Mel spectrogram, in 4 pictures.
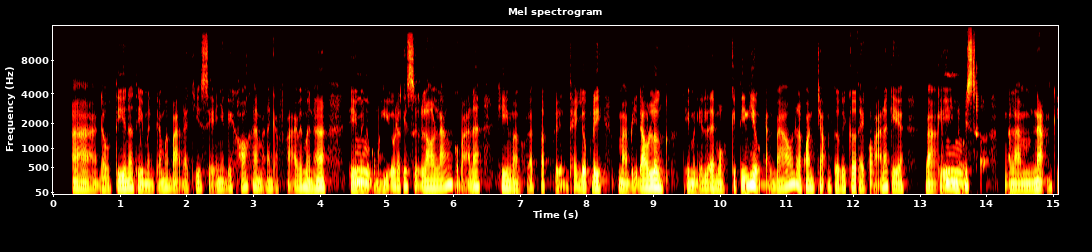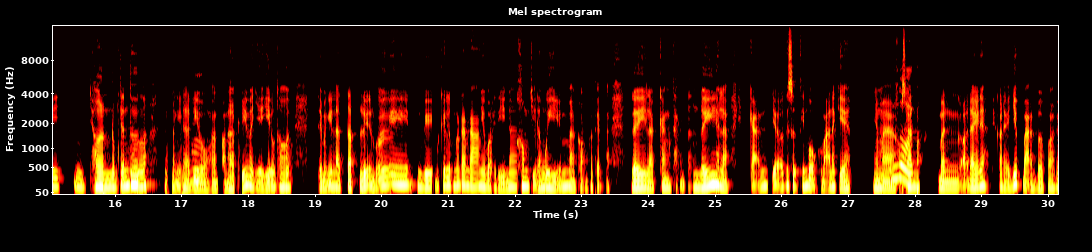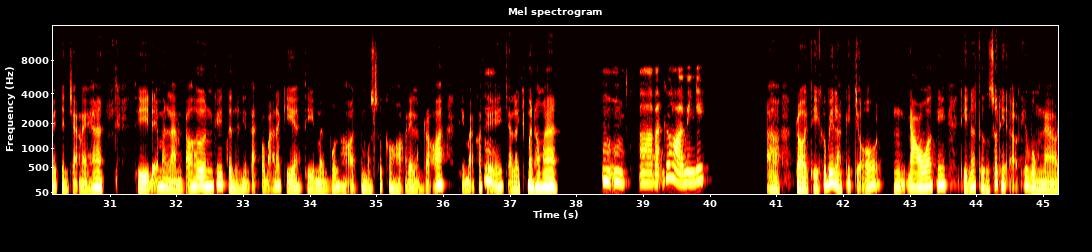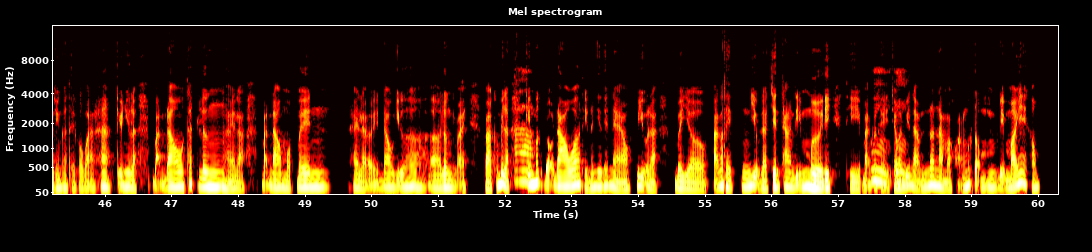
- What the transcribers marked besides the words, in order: tapping; other background noise
- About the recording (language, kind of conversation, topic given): Vietnamese, advice, Tôi bị đau lưng khi tập thể dục và lo sẽ làm nặng hơn, tôi nên làm gì?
